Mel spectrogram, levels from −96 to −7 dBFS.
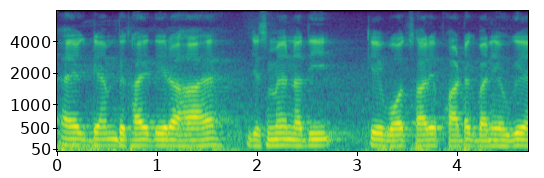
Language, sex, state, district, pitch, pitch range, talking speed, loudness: Hindi, male, Uttar Pradesh, Lalitpur, 130 Hz, 125-130 Hz, 190 wpm, -14 LUFS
